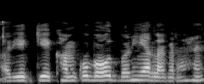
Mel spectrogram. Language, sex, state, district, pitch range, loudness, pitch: Hindi, female, Uttar Pradesh, Deoria, 180-190 Hz, -16 LUFS, 185 Hz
